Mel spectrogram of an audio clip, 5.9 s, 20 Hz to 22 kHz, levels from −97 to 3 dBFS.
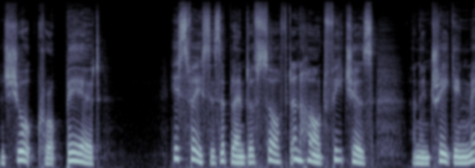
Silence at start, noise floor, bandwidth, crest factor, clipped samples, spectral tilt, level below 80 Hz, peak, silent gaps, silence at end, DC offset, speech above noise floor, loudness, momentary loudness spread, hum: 0 s; -75 dBFS; over 20 kHz; 16 dB; under 0.1%; -5 dB/octave; -56 dBFS; -12 dBFS; none; 0 s; under 0.1%; 49 dB; -27 LUFS; 8 LU; none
